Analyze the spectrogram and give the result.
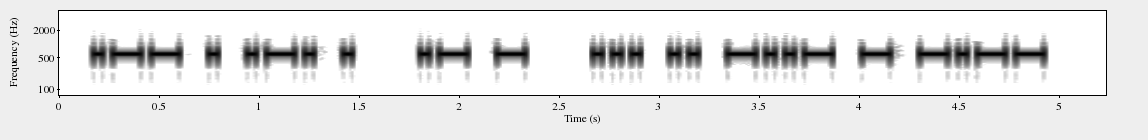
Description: Morse code, heard as a keyed tone, about 25 wpm, 600 Hz. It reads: WERE AT SIXTY
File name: the old man and the sea part 1 25wpm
